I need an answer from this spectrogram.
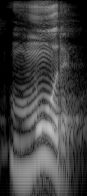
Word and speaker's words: more: ठीक है ना, तो देखिएगा एम का उच्चारण म के रूप में, ओ का उच्चारण ओ के रूप में, आर से होता है र, तो मोर पढ़ेंगे और यहाँ पे ई को हम लोग साइलेंट करते हैं।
